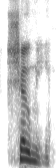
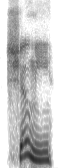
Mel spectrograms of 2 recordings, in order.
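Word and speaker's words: Xiaomi: it I want to mention it's called a show me okay if you haven't heard of show me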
